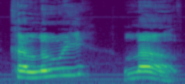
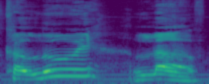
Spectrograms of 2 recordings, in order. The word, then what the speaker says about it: Kalui Love: Kalui Love. That's how you say her name. That's how you say that name, y'all. So if y'all don't know how to say that name, that's what it is.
